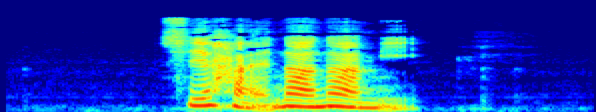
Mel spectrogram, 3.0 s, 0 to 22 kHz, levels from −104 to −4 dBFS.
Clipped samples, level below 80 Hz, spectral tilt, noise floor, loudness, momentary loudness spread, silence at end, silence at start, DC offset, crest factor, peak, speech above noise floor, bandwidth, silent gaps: under 0.1%; -58 dBFS; -5.5 dB/octave; -73 dBFS; -22 LUFS; 17 LU; 0.95 s; 0.85 s; under 0.1%; 18 dB; -6 dBFS; 52 dB; 11.5 kHz; none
